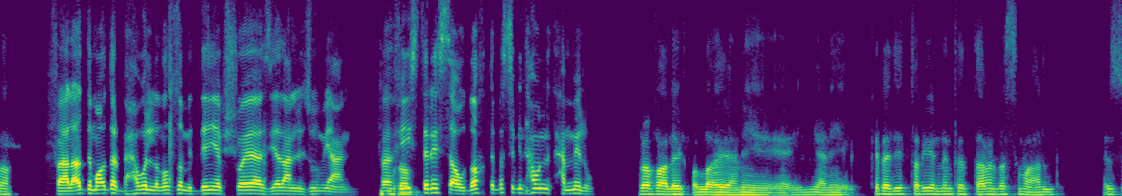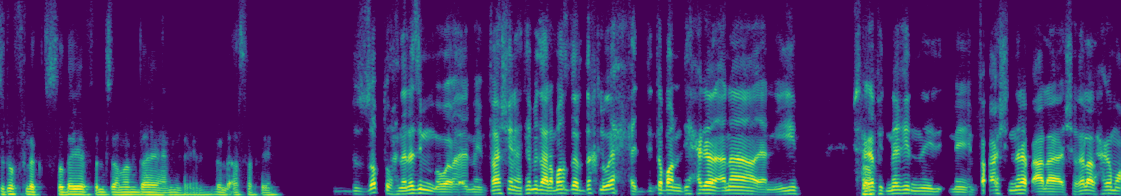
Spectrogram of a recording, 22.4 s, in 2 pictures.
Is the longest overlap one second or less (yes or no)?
yes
